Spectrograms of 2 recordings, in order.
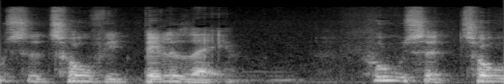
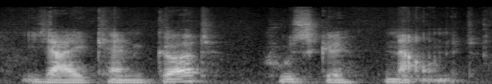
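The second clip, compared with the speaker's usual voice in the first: Jeg kan godt huske navnet said slowly and distinctly; careful slow repeat for students; slow and clear; slower than usual. Shown as a demonstration. Teacher repeating the Danish example for learners, slow and clear. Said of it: "repeated slower for learners".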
